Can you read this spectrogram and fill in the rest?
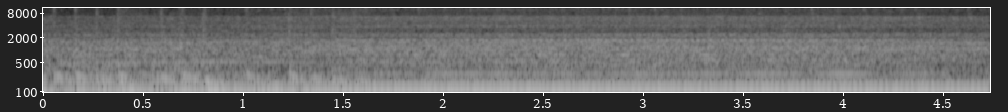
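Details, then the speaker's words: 1984 Toyota Hilux 4x4 with old carburettor, after new spark plugs and fuel filter, idles steadily and evenly with no stumbles while warming up; it previously idled poorly, shut down and backfired. Normal idle. "now that sounds like it's idling really well and for an old Carby"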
